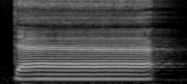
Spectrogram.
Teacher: তা হরফটি বারিক হরফ এবং এক আলিফ টেনে পড়তে হবে। · জিহ্বার আগা সামনের উপরের 2 দাঁতের গোড়ার সঙ্গে লাগিয়ে উচ্চারিত হয়।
